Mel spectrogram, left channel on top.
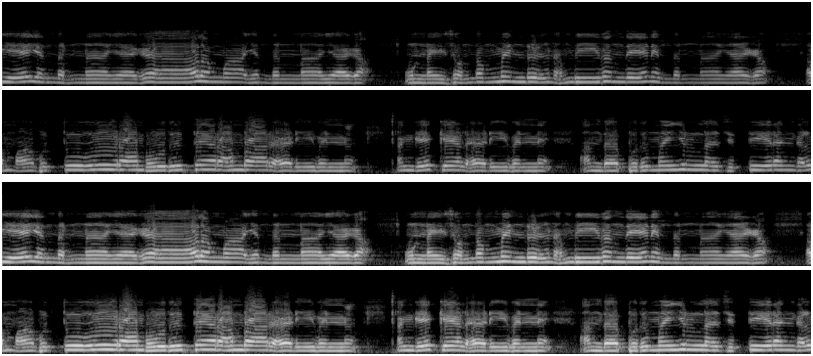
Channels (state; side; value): quieter; left; 9.1 dB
